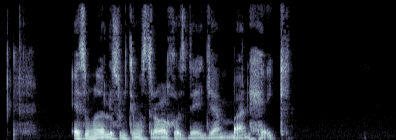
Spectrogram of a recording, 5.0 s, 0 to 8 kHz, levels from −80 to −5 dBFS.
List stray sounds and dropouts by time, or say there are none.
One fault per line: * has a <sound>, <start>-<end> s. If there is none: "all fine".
all fine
